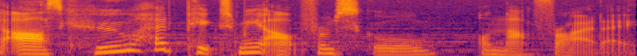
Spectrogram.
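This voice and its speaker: A woman speaks with an Australian accent at a fairly low pitch. Music plays in the background. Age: 20s. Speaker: presenter and commentator. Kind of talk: event speech, personal storytelling.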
